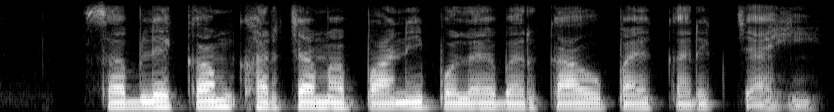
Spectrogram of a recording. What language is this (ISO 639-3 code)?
hne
